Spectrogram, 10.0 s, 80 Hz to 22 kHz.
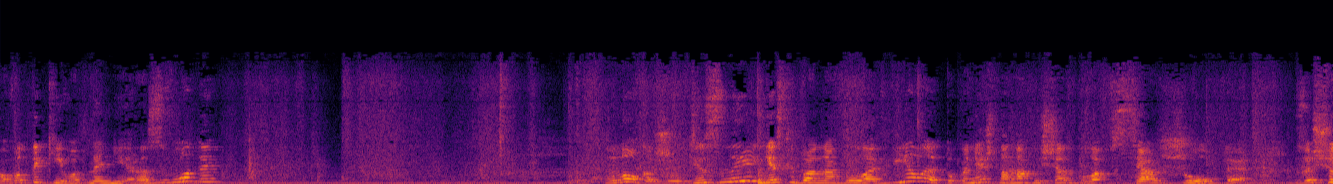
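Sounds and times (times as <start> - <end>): steady low hum: 0.0 - 10.0
shower curtain rustling: 1.8 - 10.0.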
